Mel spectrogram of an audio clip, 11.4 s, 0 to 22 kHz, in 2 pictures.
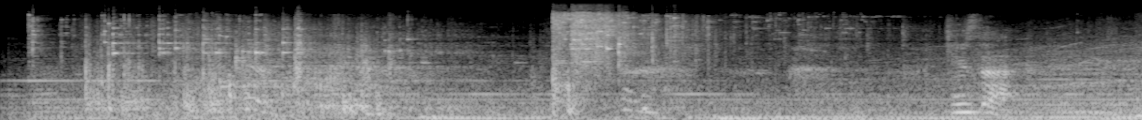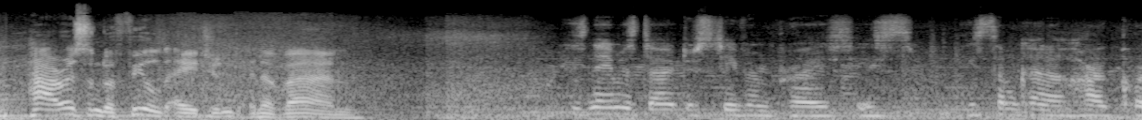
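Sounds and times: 
glass wine bottle smashing into tinkling shards: 0:00.0 - 0:04.6
rumbling noise and clatter: 0:00.0 - 0:11.4
speech: 0:04.8 - 0:05.2, 0:05.8 - 0:07.6, 0:08.6 - 0:11.4.

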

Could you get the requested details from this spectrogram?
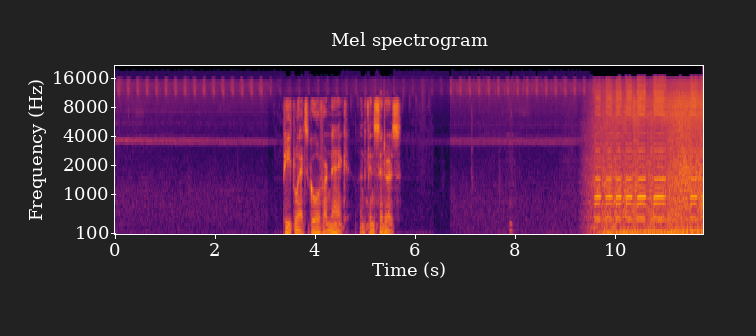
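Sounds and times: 
faint insect-like whine: 0:00.0 - 0:09.4
speech: 0:03.4 - 0:05.8
truck racing through town and skidding to a halt: 0:09.4 - 0:11.7.

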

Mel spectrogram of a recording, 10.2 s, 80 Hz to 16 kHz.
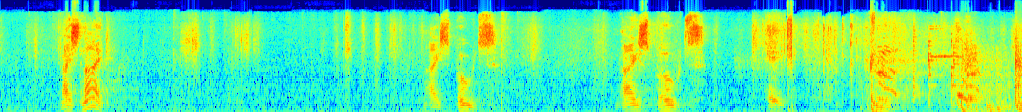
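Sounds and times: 
speech: 0:00.6 - 0:01.2, 0:04.2 - 0:05.1, 0:06.2 - 0:09.1
headbutt and forearm smash blows thwacking and thudding in a fight: 0:08.0 - 0:10.2.

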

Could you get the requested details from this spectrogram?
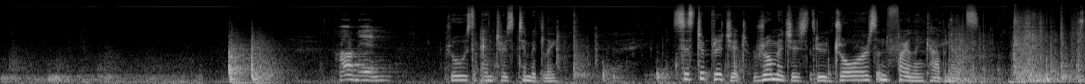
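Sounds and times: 
low rumbling noise: 0:00.0 - 0:10.8
knocks on a ward office door: 0:02.3 - 0:02.9
speech: 0:03.4 - 0:06.1, 0:06.8 - 0:10.6.

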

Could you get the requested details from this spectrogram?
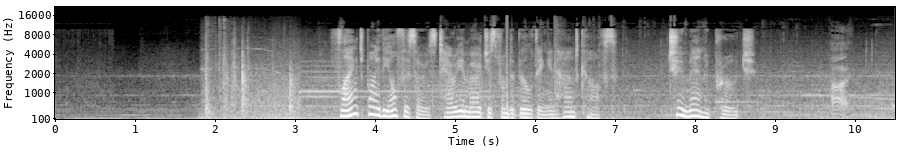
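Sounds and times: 
apartment door closing: 0:01.8 - 0:03.1
speech: 0:03.6 - 0:07.1, 0:07.7 - 0:08.8, 0:09.7 - 0:10.0.

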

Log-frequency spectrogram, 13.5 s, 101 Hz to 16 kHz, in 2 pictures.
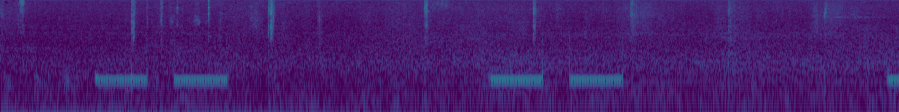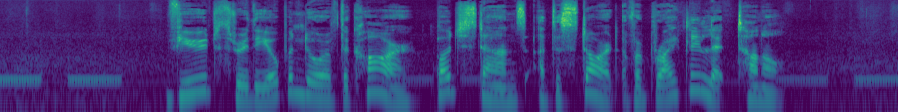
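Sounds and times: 
faint noise: 0:00.0 - 0:13.4
ringback tone of an outgoing phone call from a phone held to the ear: 0:00.7 - 0:01.7, 0:03.7 - 0:04.7, 0:06.6 - 0:07.7, 0:12.6 - 0:13.4
speech: 0:08.0 - 0:12.7.

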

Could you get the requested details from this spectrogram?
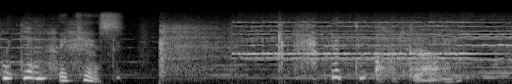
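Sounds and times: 
speech: 0:00.2 - 0:01.3, 0:03.3 - 0:04.8
telephone bell ringing: 0:02.3 - 0:05.1.

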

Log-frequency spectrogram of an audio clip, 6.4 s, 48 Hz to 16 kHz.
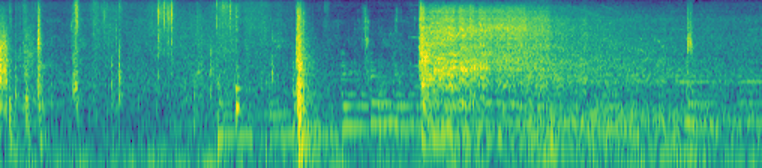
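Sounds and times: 
car engine cranking and catching: 0:01.2 - 0:06.3
car engine revving as the car pulls away down a street: 0:02.8 - 0:06.3.

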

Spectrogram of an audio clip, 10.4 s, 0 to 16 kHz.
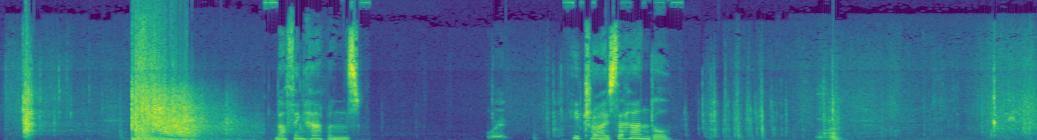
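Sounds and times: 
gunshot fired at a door: 0:01.3 - 0:02.7
speech: 0:02.8 - 0:03.8, 0:05.7 - 0:06.8, 0:08.2 - 0:08.5.

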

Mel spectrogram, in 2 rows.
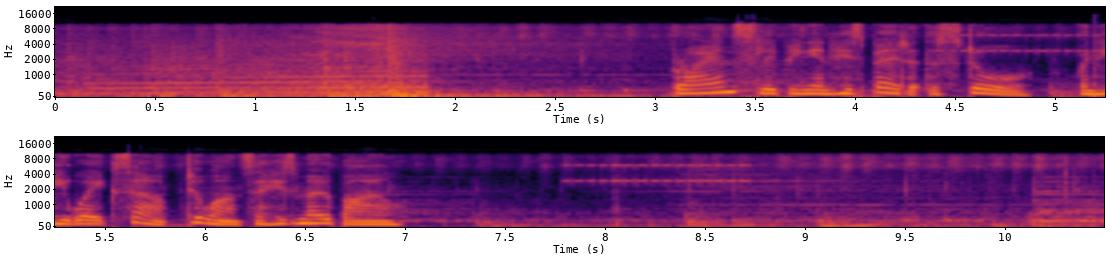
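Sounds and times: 
broad roar of road and traffic noise: 0:00.0 - 0:02.0
cars speeding past at high revs on a multi-lane road: 0:00.0 - 0:02.0
speech: 0:03.1 - 0:07.1.

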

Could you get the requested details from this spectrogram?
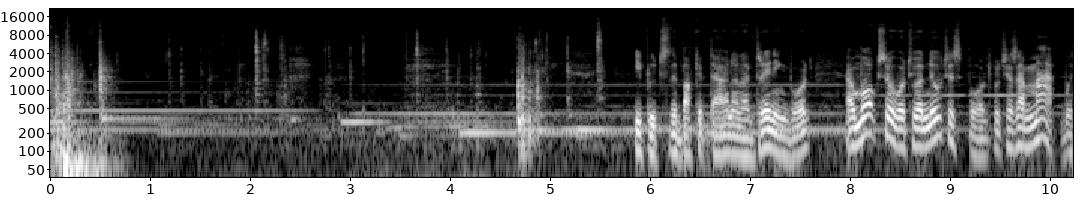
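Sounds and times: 
workshop door being closed with thuds and clicks: 0:00.0 - 0:03.2, 0:04.0 - 0:05.2
faint steady tonal hum: 0:00.7 - 0:10.2
speech: 0:05.9 - 0:10.2.

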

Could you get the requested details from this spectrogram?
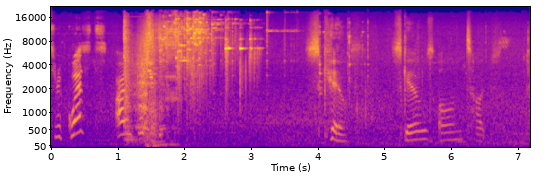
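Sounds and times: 
speech: 0:00.0 - 0:02.0, 0:03.9 - 0:04.6, 0:05.2 - 0:06.8
ceramic piggy bank smashing: 0:01.1 - 0:03.5
coins tumbling and being gathered up: 0:01.1 - 0:04.7.

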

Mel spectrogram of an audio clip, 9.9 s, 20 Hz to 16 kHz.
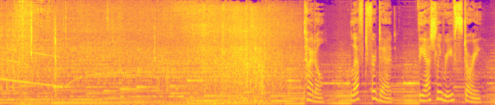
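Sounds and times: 
police car engine rumbling: 0:00.1 - 0:06.0
speech: 0:06.2 - 0:09.7.

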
